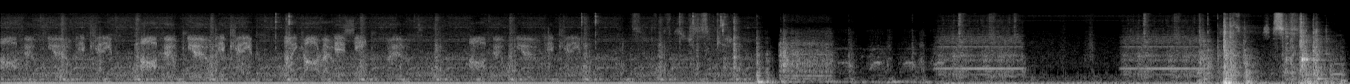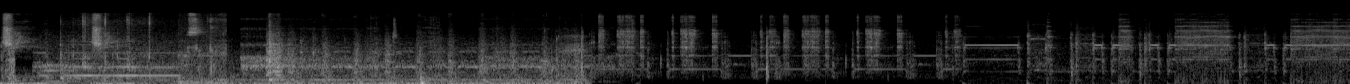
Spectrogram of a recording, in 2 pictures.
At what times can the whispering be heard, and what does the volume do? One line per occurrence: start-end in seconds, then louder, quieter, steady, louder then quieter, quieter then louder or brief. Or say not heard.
0.0-7.3 quieter
12.2-19.9 quieter.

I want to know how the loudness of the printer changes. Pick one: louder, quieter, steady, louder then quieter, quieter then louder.
quieter.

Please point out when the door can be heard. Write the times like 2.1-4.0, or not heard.
11.9-13.7.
